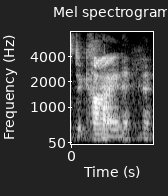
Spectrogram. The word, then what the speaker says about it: Dakine: It's Dakine. This is a Hawaiian word.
